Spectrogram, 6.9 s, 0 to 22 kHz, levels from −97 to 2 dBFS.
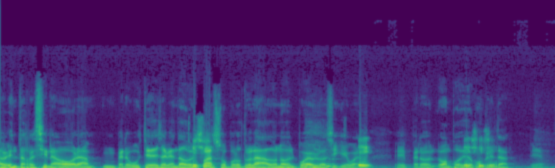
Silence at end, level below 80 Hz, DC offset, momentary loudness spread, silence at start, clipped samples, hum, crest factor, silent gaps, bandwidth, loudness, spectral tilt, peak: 0.15 s; -44 dBFS; under 0.1%; 12 LU; 0 s; under 0.1%; none; 16 dB; none; 11 kHz; -22 LUFS; -7 dB/octave; -6 dBFS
